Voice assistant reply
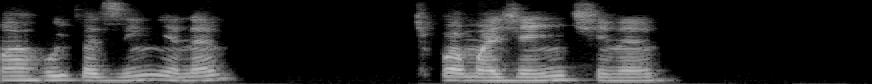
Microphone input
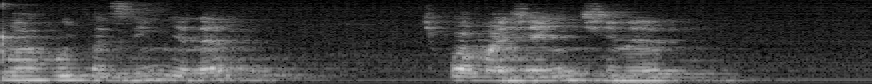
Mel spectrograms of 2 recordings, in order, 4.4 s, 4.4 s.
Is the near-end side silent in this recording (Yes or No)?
Yes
